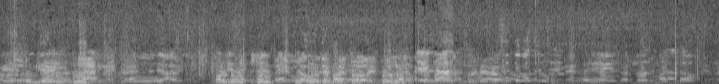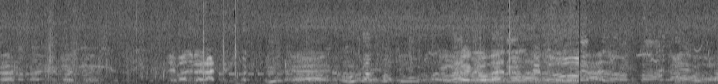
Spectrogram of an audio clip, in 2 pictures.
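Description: Several men talk and chatter nearby outdoors.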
